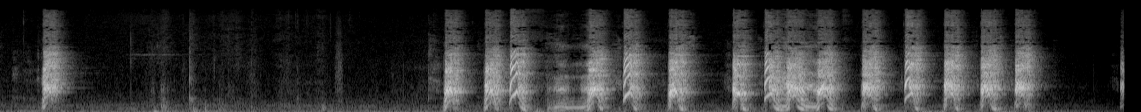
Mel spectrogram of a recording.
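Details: A female German Shepherd puppy gives one sharp bark, then a quick run of high, yappy barks.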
